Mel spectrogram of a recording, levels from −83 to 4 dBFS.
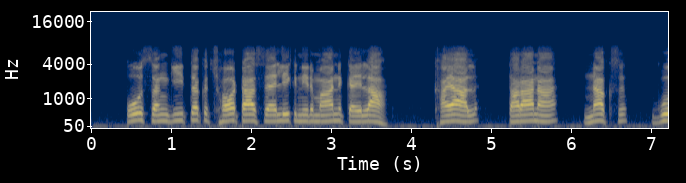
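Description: No technical faults can be heard in this recording.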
